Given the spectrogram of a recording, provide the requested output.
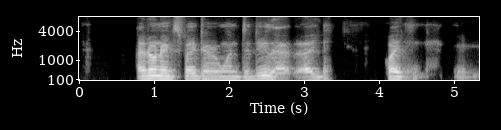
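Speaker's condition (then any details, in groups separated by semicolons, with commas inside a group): Cerebral palsy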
